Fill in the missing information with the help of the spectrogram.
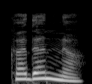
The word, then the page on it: ಕದನ್ನ: Kannada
